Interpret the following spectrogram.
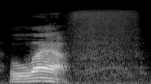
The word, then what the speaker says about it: laugh: R Freedom laugh notice the GH combination in that word laugh telephone notice the pH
